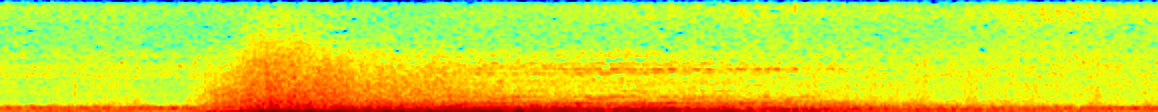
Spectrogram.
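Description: A bonfire flares up with a loud whoosh.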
